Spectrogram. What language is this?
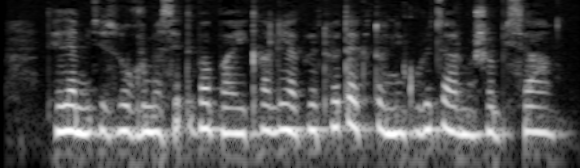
Georgian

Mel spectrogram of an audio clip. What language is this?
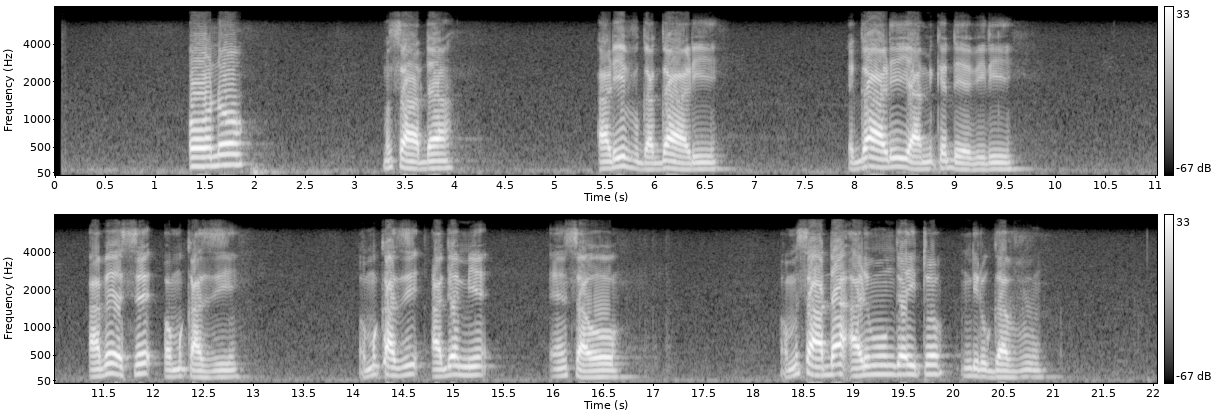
Soga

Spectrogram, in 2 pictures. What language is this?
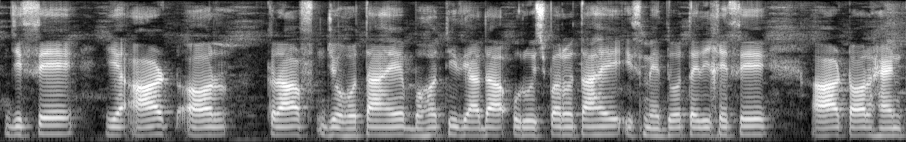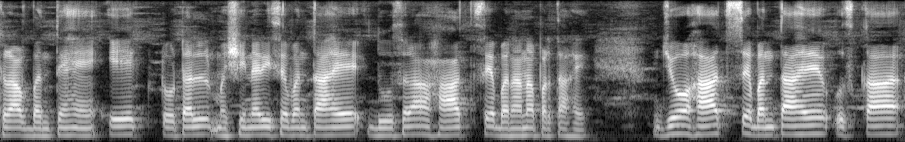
Urdu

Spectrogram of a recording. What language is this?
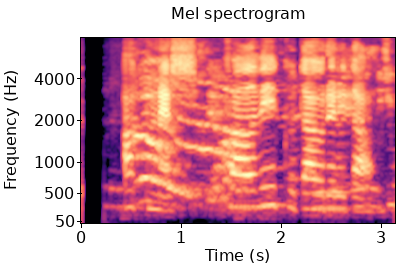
Icelandic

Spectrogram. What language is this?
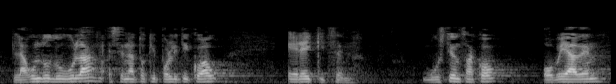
Basque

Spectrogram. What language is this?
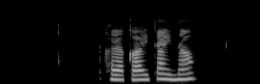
Japanese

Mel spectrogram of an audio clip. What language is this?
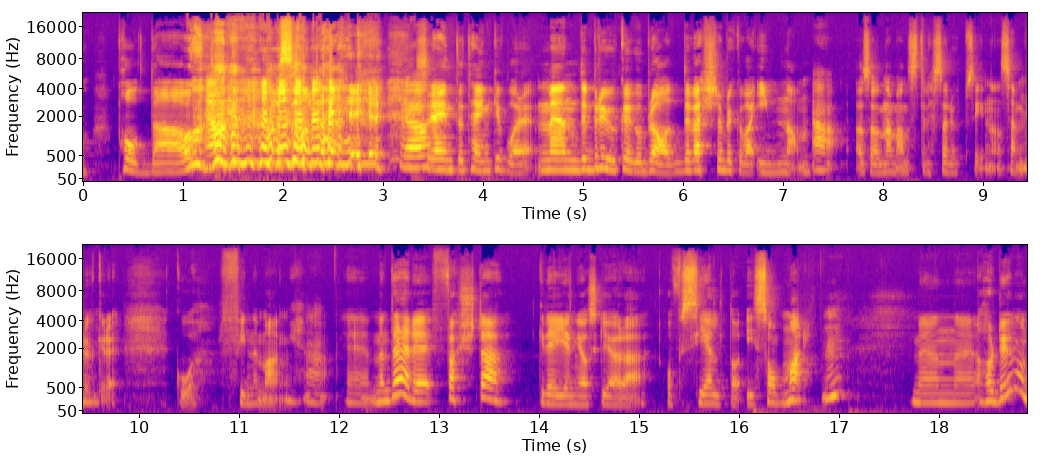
Swedish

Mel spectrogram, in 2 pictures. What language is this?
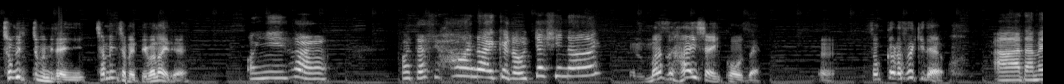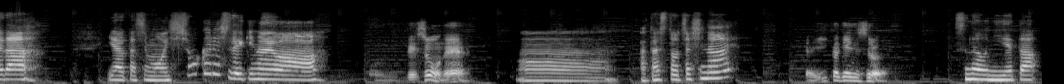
Japanese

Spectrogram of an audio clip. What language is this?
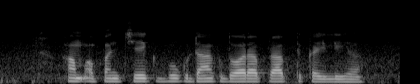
Magahi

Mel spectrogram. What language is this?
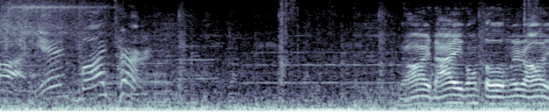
Vietnamese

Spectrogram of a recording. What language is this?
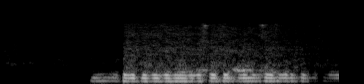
Bangla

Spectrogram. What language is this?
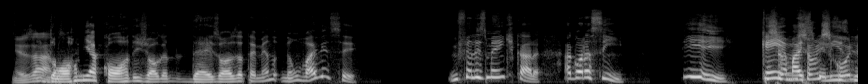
Portuguese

